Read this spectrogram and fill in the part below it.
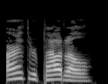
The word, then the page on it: arthropodal: British English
